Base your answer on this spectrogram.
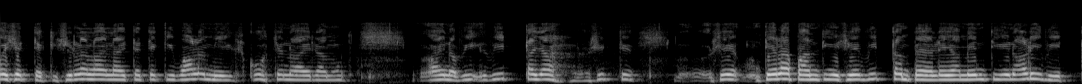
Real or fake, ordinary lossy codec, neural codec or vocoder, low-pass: real; MP3, 48 kbps; none; 7.2 kHz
